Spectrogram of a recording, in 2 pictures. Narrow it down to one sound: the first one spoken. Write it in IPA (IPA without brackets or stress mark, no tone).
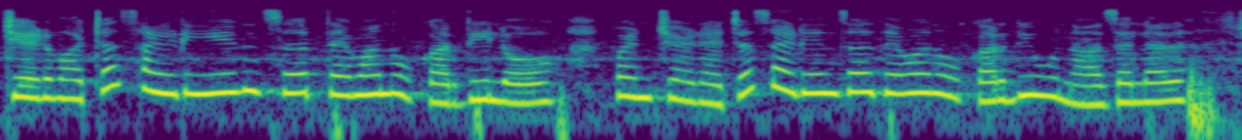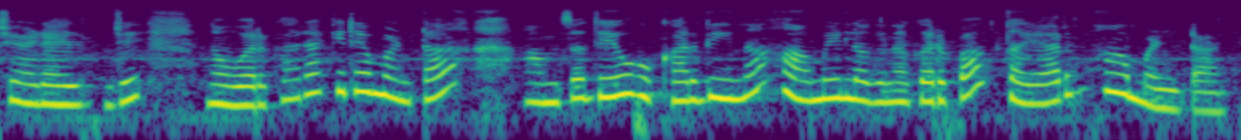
t͡ɕ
